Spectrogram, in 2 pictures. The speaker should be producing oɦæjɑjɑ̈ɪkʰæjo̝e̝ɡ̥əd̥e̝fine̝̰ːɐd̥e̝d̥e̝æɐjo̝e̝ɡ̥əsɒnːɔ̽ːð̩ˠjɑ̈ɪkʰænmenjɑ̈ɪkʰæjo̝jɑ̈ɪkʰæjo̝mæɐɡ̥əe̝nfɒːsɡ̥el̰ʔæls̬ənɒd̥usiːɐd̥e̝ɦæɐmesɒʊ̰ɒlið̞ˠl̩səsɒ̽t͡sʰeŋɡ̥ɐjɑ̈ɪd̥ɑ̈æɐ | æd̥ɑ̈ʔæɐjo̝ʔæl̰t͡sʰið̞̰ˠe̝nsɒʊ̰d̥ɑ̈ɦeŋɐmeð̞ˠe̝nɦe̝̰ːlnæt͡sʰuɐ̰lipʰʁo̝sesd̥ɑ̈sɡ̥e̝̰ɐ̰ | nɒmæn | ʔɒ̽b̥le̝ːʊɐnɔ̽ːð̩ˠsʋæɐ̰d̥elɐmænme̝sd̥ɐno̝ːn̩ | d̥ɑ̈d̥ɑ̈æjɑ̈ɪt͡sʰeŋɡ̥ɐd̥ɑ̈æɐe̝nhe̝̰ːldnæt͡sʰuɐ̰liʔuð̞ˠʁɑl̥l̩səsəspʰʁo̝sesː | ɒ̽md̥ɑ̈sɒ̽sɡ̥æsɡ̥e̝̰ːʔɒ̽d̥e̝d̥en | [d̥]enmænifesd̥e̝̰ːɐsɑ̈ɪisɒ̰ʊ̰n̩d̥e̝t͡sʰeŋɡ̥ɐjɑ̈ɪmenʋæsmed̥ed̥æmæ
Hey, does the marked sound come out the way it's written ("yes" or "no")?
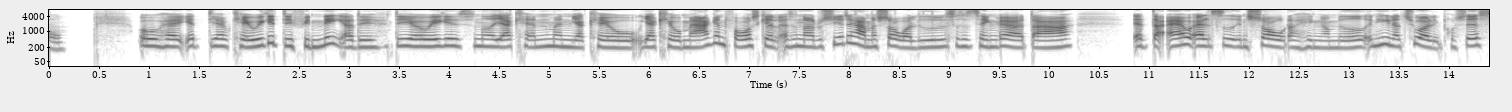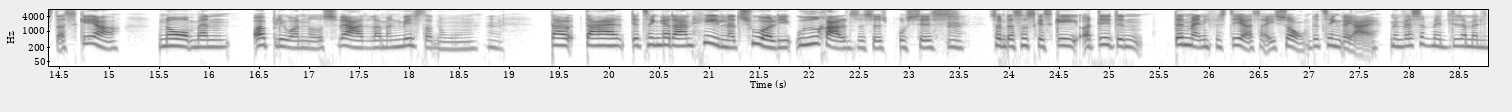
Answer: yes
